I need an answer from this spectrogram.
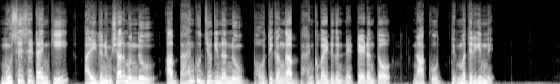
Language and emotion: Telugu, surprised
